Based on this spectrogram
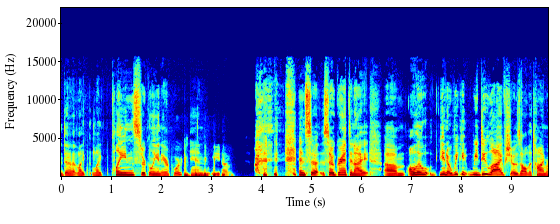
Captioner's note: laughs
